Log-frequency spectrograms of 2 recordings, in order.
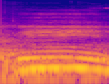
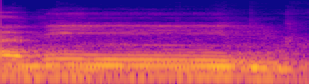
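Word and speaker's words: آمين: Amin itu artinya istajib, dan bacanya panjang, Pak. Jangan amin. Nah, itu salah. Yang betul adalah amin.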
